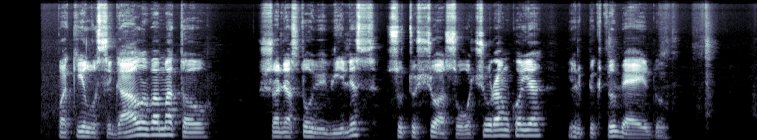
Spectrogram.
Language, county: Lithuanian, Panevėžys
